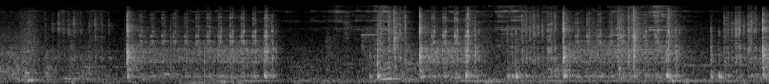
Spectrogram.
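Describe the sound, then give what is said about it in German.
An old mechanical cash register being worked in an old-fashioned corner shop (Tante-Emma-Laden): rapid, rattling key-and-lever clatter in bursts, with bright metallic ringing and a few sharp clunks, fairly loud throughout. “Guck mal, eine alte Kasse.”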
